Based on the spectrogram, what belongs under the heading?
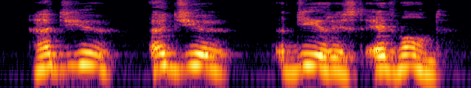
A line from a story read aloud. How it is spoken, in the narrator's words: cried Mercedes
